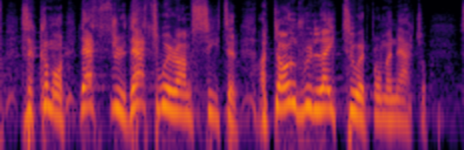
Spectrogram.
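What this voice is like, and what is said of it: Shouting. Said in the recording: “Sorry if I'm shouting a little bit”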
